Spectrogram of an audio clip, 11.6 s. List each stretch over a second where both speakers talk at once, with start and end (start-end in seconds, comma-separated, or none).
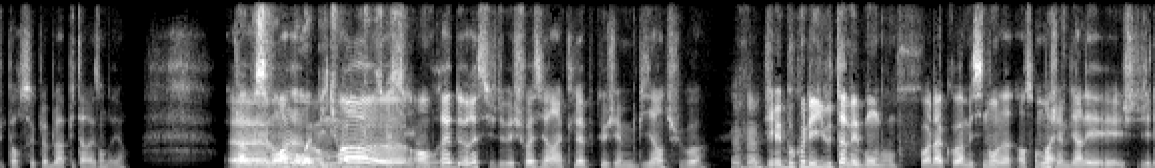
2.4-4.1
